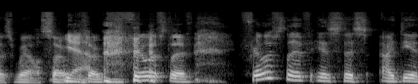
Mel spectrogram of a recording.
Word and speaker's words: friluftsliv: of friluftsliv.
